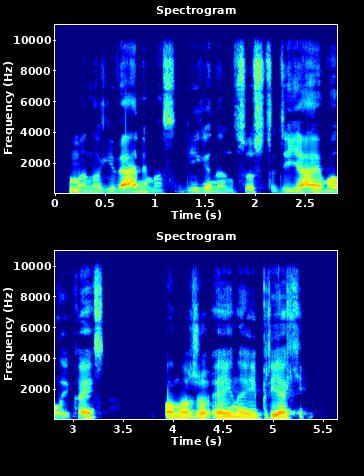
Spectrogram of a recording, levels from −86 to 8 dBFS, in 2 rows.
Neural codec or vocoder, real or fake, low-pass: none; real; 9.9 kHz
